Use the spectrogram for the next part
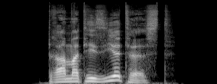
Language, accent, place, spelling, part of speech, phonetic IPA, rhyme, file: German, Germany, Berlin, dramatisiertest, verb, [dʁamatiˈziːɐ̯təst], -iːɐ̯təst, De-dramatisiertest.ogg
- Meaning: inflection of dramatisieren: 1. second-person singular preterite 2. second-person singular subjunctive II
